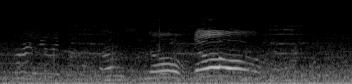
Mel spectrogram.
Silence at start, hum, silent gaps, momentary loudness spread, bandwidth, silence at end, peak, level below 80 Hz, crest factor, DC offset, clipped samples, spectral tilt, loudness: 0 s; none; none; 15 LU; 10.5 kHz; 0 s; -14 dBFS; -36 dBFS; 16 dB; under 0.1%; under 0.1%; -6.5 dB/octave; -30 LUFS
